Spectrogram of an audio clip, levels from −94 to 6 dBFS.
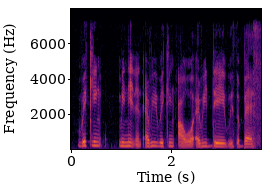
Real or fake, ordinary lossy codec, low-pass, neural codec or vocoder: fake; none; 7.2 kHz; codec, 16 kHz, 16 kbps, FunCodec, trained on LibriTTS, 50 frames a second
